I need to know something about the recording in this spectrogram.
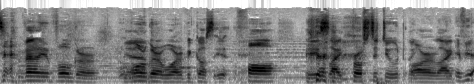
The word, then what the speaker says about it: phở: Be careful, because of pho, also you have to pronounce it right.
